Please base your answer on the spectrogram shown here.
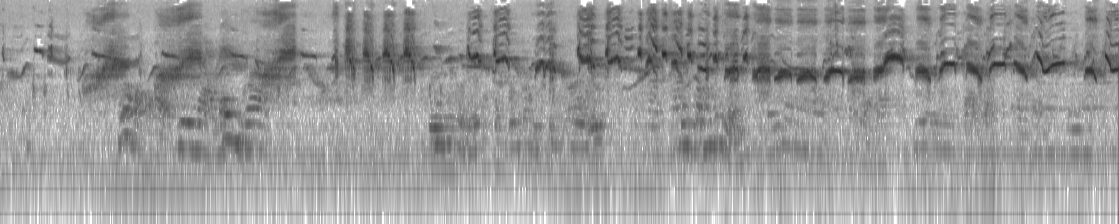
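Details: Vietnamese caged Chinese hwamei builds from scattered varied notes into a sustained, fast rolling song of repeated ringing whistles, roughly four elements per second, growing steadily louder over eleven seconds.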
